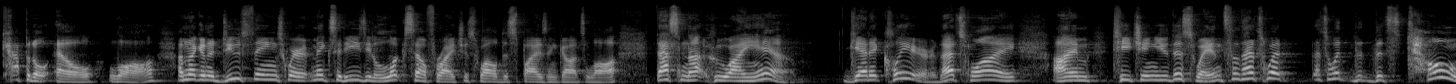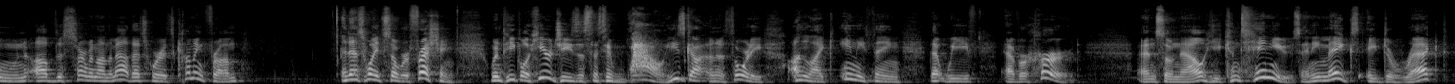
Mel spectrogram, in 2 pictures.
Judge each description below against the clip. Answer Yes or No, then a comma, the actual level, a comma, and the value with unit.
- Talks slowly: No, average, 185 wpm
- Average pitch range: No, wide, 5.8 semitones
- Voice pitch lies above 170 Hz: Yes, high, 190 Hz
